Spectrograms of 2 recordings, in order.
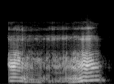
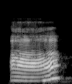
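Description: First: The syllable is said with the third tone. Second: The syllable is said with the second tone. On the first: "third tone" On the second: "second tone"

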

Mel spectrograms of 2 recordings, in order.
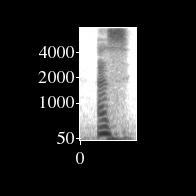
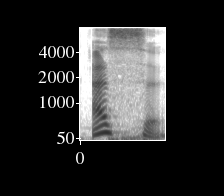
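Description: First: The s sound is rushed and cut short. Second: The s sound ends with a bouncing release. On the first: "Contoh yang salah seperti ini. ... keburu-buru uh, berhenti sebelum memberikan sifat rokhawahnya" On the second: "memantulkan huruf sin ketika mati ya. ... Contoh yang salah seperti ini"

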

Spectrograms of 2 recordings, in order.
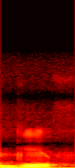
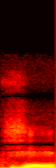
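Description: First: The word begins with a hard G sound. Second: The word begins with a soft J sound. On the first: The speaker calls it right. "Like a gift" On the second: The speaker calls it wrong. "not GIF"

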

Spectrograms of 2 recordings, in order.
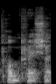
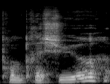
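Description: First: The name is not pronounced the French way. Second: The name is pronounced the French way. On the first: "Oder heißt es vielleicht auch" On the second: "also französisch ausgesprochen"

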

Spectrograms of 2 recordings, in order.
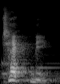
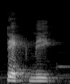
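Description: First: The t is aspirated, like Bengali ঠ. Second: The t is unaspirated, like Bengali ট. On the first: The speaker calls it right. "এটাকে ঠয়ের মতো উচ্চারণ করবেন" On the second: The speaker calls it wrong. "আমরা বলি কি টেকনিক"

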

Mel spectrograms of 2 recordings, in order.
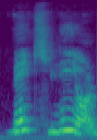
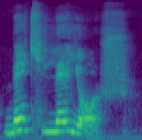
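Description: First: The vowel after 'bekl' is a narrow i. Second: The vowel after 'bekl' is an open e. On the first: The speaker calls it right. "buradaki e'yi daraltalım" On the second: The speaker calls it wrong. "Olmuyor. Biz günlük hayatta bunu bekleyor diye kullanmıyoruz"

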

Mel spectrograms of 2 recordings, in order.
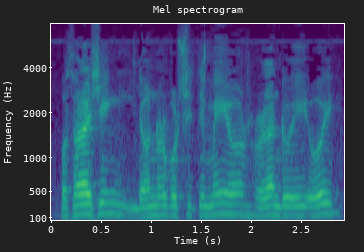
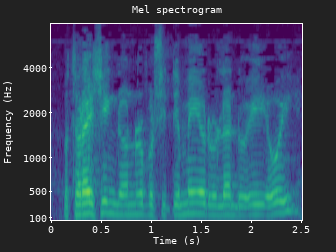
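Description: Both takes have the same delivery.

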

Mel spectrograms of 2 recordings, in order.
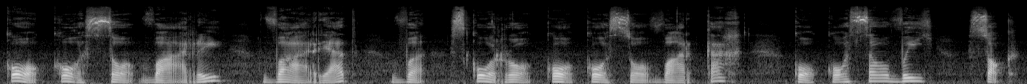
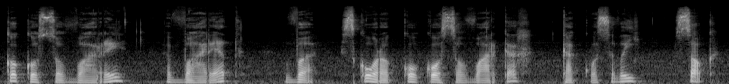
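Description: First: It is said very slowly. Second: It is said at a faster pace. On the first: "Slow, very slow" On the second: "One more time, more faster"

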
